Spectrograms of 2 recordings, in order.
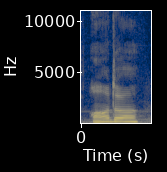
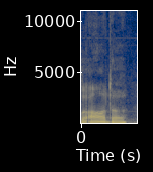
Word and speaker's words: Ada: My favorite is Ada Lovelaces.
